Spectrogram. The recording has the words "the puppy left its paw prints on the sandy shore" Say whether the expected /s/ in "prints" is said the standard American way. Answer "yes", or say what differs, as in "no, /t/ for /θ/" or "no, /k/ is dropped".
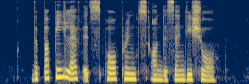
yes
